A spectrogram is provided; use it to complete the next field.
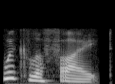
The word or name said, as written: Wycliffite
